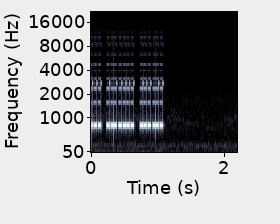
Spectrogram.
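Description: Short electronic beeps sound three times in quick succession.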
